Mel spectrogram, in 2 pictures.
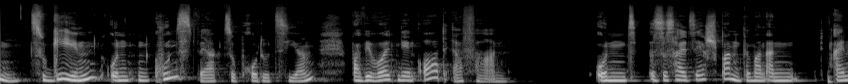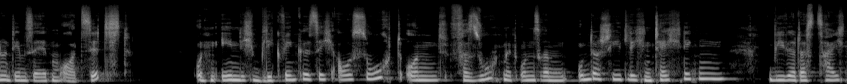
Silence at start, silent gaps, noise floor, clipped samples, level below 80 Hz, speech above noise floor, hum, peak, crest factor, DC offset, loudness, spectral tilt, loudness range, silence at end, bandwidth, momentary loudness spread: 0 s; none; -78 dBFS; under 0.1%; -76 dBFS; 53 dB; none; -8 dBFS; 16 dB; under 0.1%; -25 LUFS; -4.5 dB/octave; 2 LU; 0 s; 17.5 kHz; 7 LU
